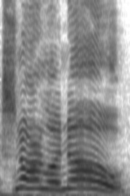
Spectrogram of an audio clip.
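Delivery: high, loud melodramatic wail; crying out. Acted. Companion cries out to his grappled princess, anguished shout. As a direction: cry out like a hammy hero. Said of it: "he cries out and he's like".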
